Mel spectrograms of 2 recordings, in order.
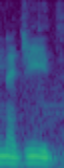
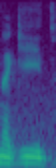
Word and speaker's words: Najid: Not Nagid, not with a G. It should be a J, because that's like the official pronunciation of his name.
